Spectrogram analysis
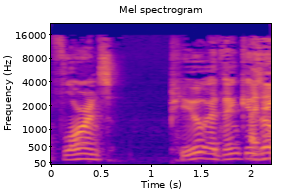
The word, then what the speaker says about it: Pugh: And forgive me if I pronounce her name wrong. Florence Pugh, I think, is her last name. I think it's Pugh, yeah.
